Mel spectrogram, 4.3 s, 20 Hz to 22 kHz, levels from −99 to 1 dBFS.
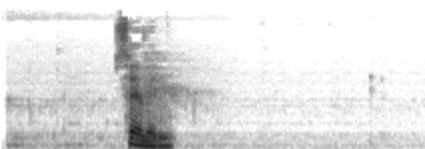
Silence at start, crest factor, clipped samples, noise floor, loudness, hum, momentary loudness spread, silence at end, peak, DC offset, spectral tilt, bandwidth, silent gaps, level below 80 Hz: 1.15 s; 20 dB; under 0.1%; -72 dBFS; -16 LUFS; none; 20 LU; 2.5 s; -2 dBFS; under 0.1%; -5 dB/octave; 15.5 kHz; none; -56 dBFS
